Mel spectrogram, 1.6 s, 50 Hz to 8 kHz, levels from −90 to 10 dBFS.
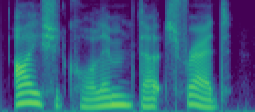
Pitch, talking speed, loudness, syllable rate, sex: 180 Hz, 225 wpm, -19 LUFS, 4.9 syllables/s, female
